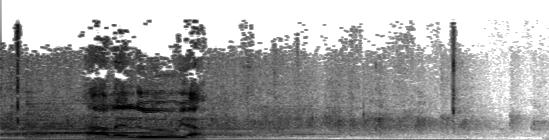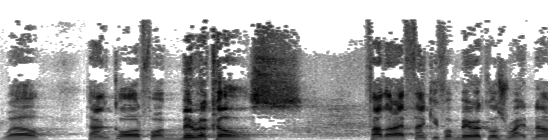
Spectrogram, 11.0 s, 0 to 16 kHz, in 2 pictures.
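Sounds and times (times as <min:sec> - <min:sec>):
low sustained music: 0:00.0 - 0:04.5
crowd clapping and cheering: 0:00.0 - 0:06.1
speech: 0:00.9 - 0:02.2, 0:05.5 - 0:08.4, 0:09.2 - 0:10.9.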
